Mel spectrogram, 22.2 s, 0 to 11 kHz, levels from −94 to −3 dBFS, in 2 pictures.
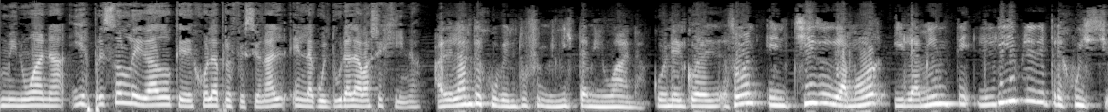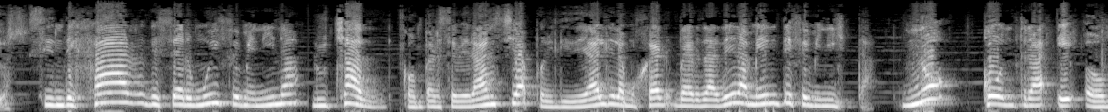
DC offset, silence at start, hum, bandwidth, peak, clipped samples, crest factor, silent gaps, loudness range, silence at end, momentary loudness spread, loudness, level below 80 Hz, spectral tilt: under 0.1%; 0 s; none; 10.5 kHz; 0 dBFS; 0.3%; 10 dB; none; 3 LU; 0 s; 8 LU; -11 LUFS; -36 dBFS; -6.5 dB/octave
